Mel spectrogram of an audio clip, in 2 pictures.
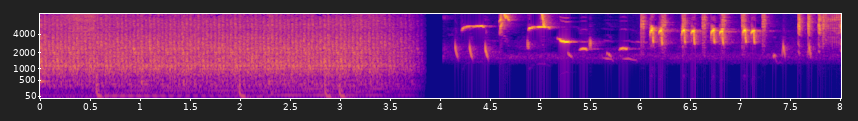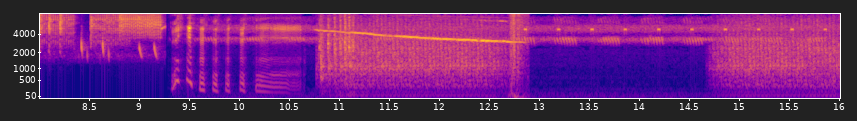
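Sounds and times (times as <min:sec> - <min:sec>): tractor engine running: 0:00.0 - 0:03.9, 0:10.8 - 0:12.9, 0:14.7 - 0:16.0
birds chirping: 0:04.0 - 0:16.0.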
